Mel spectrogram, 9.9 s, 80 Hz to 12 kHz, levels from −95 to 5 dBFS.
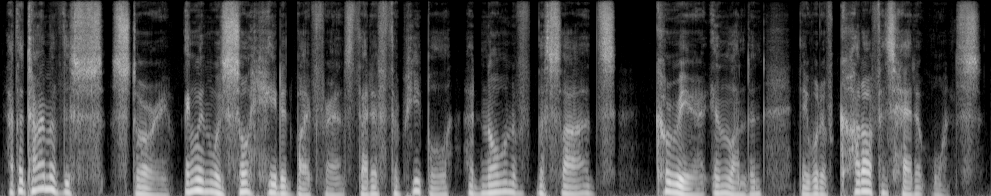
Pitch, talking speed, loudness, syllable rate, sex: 125 Hz, 195 wpm, -19 LUFS, 4.7 syllables/s, male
